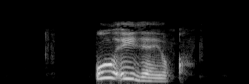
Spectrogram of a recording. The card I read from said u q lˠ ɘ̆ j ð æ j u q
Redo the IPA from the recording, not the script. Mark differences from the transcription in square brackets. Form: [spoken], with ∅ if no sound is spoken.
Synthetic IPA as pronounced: u [∅] lˠ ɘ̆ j ð æ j u q

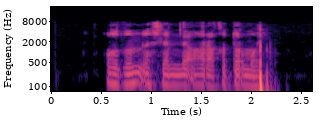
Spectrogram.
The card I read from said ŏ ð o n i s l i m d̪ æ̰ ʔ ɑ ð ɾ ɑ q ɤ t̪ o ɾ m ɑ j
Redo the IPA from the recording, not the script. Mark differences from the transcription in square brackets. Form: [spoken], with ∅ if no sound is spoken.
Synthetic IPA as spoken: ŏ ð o n [æ] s l [æ] m d̪ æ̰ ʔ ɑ [∅] ɾ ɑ q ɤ t̪ o ɾ m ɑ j

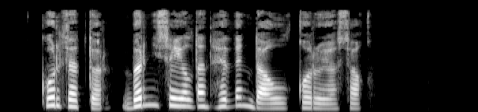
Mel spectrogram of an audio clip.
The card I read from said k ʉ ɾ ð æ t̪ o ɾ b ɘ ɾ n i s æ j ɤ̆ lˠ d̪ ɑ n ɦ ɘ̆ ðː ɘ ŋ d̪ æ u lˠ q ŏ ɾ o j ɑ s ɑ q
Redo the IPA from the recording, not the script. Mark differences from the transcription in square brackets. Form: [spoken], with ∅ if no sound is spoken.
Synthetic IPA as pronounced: k ʉ ɾ ð æ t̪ o ɾ b ɘ ɾ n i s æ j ɤ̆ lˠ d̪ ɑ n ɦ ɘ̆ ðː ɘ ŋ d̪ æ u lˠ q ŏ ɾ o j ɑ s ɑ q

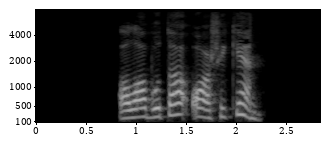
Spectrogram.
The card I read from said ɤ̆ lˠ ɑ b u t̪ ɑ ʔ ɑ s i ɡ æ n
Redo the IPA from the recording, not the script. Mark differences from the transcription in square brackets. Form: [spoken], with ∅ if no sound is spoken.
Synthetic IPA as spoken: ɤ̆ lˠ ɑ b u t̪ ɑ ʔ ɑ [ʃ] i [k] æ n

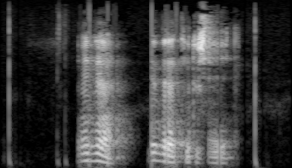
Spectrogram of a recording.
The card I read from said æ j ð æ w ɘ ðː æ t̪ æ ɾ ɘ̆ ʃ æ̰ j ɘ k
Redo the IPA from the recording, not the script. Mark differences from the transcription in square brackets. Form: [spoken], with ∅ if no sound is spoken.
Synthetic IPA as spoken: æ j ð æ [b] ɘ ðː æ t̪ [i] ɾ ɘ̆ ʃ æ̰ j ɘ k

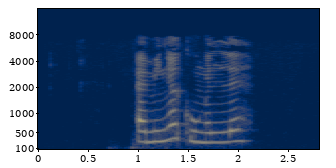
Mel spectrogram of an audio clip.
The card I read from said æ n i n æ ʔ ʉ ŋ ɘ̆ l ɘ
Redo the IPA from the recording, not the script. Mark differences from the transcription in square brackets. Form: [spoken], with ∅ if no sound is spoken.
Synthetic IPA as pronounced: æ [m] i [ŋ] æ [k] ʉ ŋ ɘ̆ [lː] ɘ

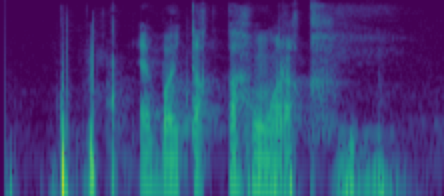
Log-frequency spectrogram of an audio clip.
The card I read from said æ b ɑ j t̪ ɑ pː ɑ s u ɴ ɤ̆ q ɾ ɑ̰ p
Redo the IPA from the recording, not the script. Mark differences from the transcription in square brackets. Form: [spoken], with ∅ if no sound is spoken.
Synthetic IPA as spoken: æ b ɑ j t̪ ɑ [qː] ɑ [h] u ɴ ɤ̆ [∅] ɾ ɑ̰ [q]

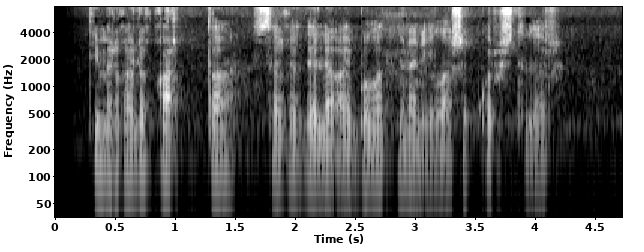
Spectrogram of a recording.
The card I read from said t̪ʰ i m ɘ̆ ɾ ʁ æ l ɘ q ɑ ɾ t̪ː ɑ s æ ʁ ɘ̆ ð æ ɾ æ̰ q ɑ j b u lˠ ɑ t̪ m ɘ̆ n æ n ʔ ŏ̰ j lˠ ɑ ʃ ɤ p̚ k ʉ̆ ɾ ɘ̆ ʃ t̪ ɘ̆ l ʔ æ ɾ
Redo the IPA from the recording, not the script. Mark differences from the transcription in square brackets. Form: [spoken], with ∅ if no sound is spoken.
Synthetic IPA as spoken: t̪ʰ i m ɘ̆ ɾ ʁ æ l ɘ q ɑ ɾ t̪ː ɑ s æ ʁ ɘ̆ ð æ [l] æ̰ [ʔ] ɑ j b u lˠ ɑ t̪ m ɘ̆ n æ n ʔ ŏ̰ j lˠ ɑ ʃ ɤ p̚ k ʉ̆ ɾ ɘ̆ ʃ t̪ ɘ̆ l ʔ æ ɾ

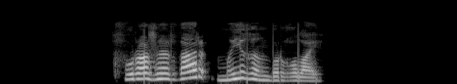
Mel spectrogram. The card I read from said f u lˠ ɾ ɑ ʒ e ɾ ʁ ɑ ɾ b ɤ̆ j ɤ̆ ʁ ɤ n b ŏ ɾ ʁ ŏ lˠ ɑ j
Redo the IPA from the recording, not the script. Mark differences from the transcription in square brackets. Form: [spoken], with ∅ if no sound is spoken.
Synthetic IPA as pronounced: f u [∅] ɾ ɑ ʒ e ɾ [ð] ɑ ɾ [m] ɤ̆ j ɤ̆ ʁ ɤ n b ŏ ɾ ʁ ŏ lˠ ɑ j

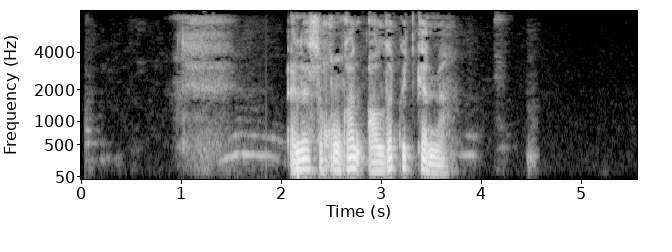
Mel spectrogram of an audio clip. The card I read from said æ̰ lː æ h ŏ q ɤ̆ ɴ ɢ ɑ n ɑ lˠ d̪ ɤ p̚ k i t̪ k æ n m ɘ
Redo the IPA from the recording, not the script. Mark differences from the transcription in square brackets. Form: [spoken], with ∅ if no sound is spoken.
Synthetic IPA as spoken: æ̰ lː æ [s] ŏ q ɤ̆ ɴ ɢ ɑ n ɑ lˠ d̪ ɤ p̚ k i t̪ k æ n m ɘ

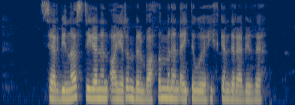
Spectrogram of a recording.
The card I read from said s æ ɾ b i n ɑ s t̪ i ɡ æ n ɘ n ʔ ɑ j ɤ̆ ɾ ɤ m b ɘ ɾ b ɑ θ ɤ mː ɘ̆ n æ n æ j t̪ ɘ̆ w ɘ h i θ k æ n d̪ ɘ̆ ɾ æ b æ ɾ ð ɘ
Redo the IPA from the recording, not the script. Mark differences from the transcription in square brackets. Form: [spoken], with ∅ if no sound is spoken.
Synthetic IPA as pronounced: s æ ɾ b i n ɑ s t̪ i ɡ æ n ɘ n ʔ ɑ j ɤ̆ ɾ ɤ m b ɘ ɾ b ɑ θ ɤ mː ɘ̆ n æ n æ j t̪ ɘ̆ w ɘ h i θ k æ n d̪ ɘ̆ ɾ æ b [i] ɾ ð ɘ

